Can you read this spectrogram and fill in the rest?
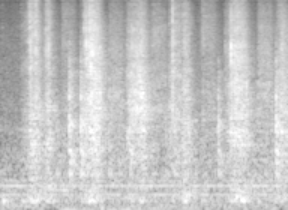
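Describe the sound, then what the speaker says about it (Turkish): A knife slices celery thinly on a cutting board, giving soft, quiet, rhythmic scraping cuts repeated steadily at close range. "Şimdi kerevizi göstermek istiyorum. Bunu da böyle ince ince mümkün olduğu kadar dilimleyelim."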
